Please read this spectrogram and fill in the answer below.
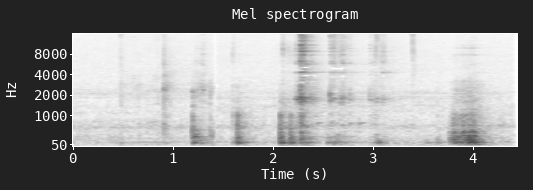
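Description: Glass swing-top jars with wire clasps handled on a table: a series of light knocks and clinks of glass and metal clasp, the sharpest clinks about two seconds in and a heavier knock near the end.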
